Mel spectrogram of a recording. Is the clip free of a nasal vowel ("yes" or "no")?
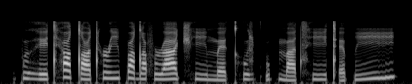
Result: yes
